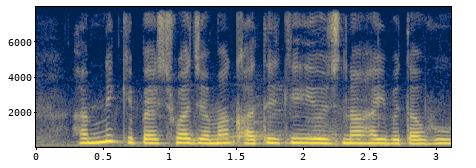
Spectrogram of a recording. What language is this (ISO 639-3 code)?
mag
